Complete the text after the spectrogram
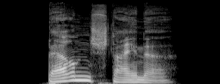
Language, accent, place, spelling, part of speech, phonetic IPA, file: German, Germany, Berlin, Bernsteine, noun, [ˈbɛʁnˌʃtaɪ̯nə], De-Bernsteine.ogg
- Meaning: nominative/accusative/genitive plural of Bernstein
